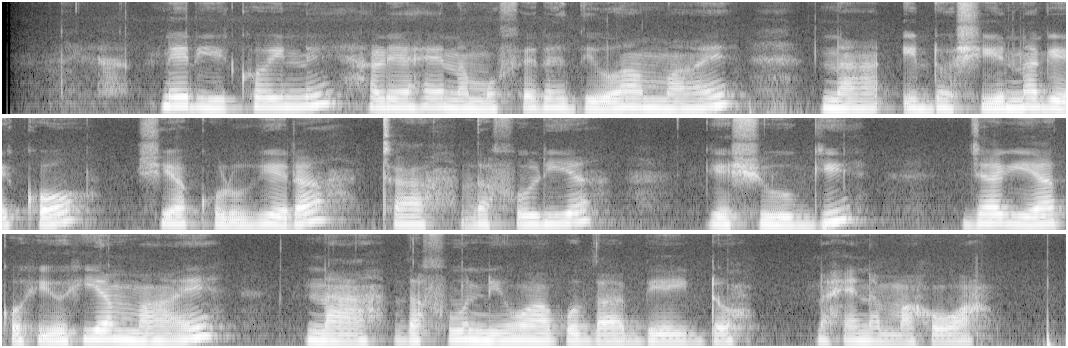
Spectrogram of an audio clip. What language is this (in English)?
Kikuyu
